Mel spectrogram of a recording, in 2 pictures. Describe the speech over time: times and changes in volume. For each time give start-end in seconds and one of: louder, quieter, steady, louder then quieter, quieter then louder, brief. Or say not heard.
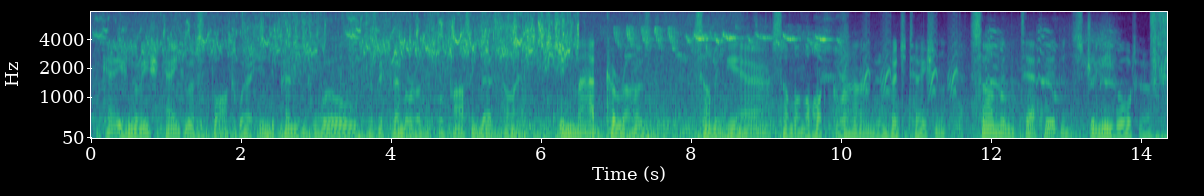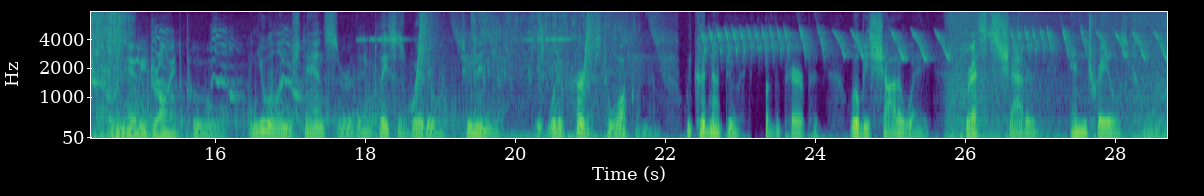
0.1-28.6 steady.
